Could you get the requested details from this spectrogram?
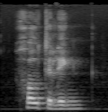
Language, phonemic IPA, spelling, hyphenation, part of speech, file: Dutch, /ˈɣoː.tə.lɪŋ/, goteling, go‧te‧ling, noun, Nl-goteling.ogg
- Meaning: an early modern cast-iron cannon, often specifically denoting a piece of light artillery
